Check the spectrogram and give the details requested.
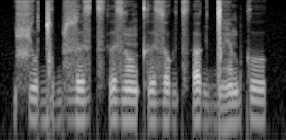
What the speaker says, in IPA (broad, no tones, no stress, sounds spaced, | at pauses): ɕ u ɡ͡ǀ u b ɮ ɯ z t͡sʼ ɯ z õ kʼ ɯ z o ɡ t͡sʼ ʌ ɡ ɡ͡ǀ ɛ̃ b k u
